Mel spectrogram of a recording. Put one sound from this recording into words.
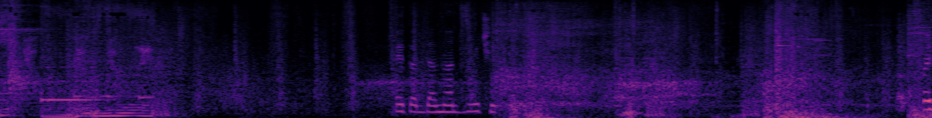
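Swords clang and strike in a fight.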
